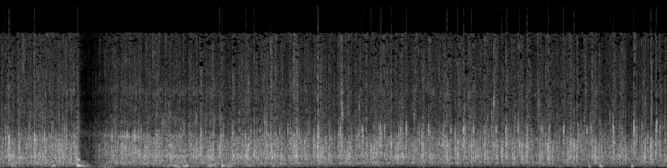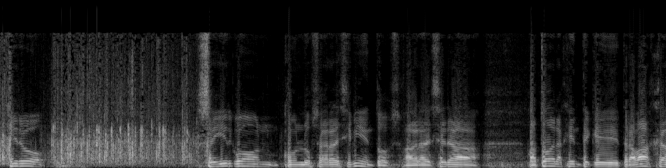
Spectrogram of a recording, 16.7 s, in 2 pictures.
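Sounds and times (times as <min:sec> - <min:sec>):
audience applause: 0:00.0 - 0:11.0
speech: 0:08.5 - 0:09.2, 0:10.8 - 0:16.6.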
